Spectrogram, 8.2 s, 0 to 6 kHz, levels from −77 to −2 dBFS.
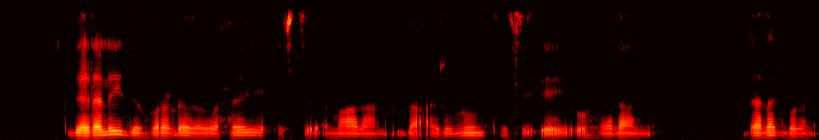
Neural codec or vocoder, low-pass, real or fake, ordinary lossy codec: codec, 16 kHz, 8 kbps, FunCodec, trained on Chinese and English, 25 frames a second; 5.4 kHz; fake; none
